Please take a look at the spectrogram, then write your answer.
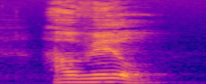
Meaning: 1. pickaxe (mining tool) 2. mattock (agricultural tool)
- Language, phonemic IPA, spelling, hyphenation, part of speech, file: Dutch, /hɑuˈwel/, houweel, hou‧weel, noun, Nl-houweel.ogg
